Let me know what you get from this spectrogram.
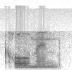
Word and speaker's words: Coleman: Oh, they can follow me at just my name, Vernal Coleman.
